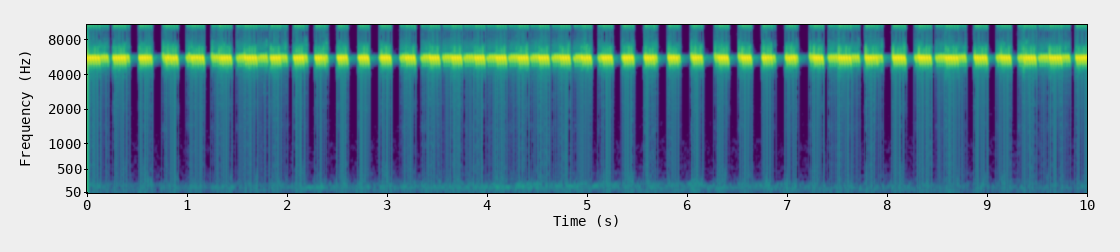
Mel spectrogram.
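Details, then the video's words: Pair of crickets stridulating in a steady, shrill pulsing chirp, bursts tumbling out roughly four per second for ten seconds, some merging into longer trills, over a completely quiet background. "Two Crickets Chirp Sounds"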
